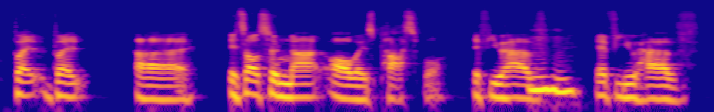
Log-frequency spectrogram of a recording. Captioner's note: uh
